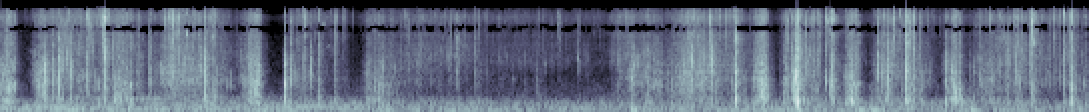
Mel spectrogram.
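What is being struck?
Crunchy textured slime.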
